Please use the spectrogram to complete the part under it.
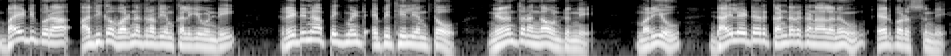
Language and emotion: Telugu, neutral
